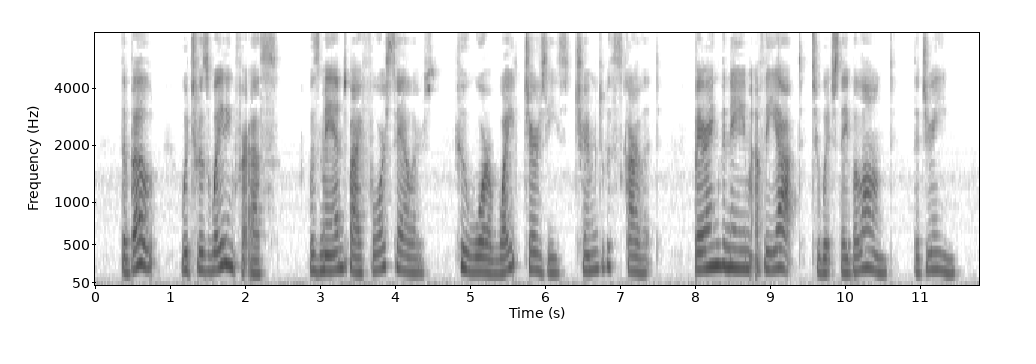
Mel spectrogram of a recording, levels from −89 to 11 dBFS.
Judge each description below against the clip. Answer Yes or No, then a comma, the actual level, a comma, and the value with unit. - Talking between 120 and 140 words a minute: No, average, 160 wpm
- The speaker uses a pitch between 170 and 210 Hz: Yes, high, 190 Hz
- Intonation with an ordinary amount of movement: Yes, average, 4.3 semitones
